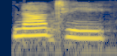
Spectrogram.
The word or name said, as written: Ngati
